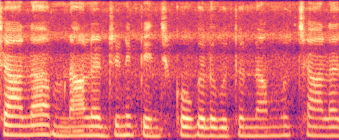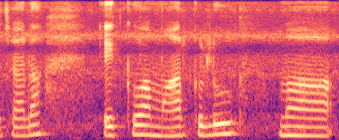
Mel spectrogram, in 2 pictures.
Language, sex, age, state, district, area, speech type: Telugu, female, 30-45, Telangana, Peddapalli, rural, spontaneous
